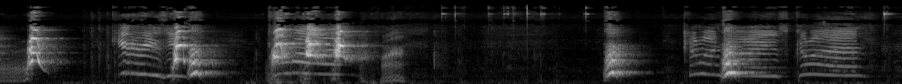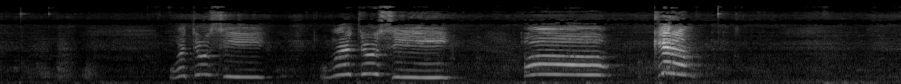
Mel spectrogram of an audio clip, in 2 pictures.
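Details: Dog at play giving a series of high, tonal yelping barks and whiny calls with sliding pitch, delivered in short bursts separated by brief pauses, some calls drawn out, over a quiet background.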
